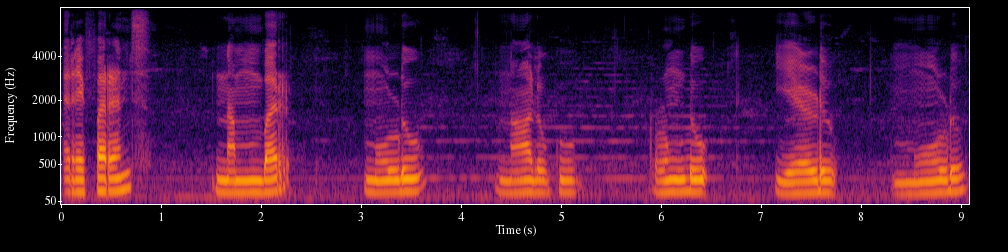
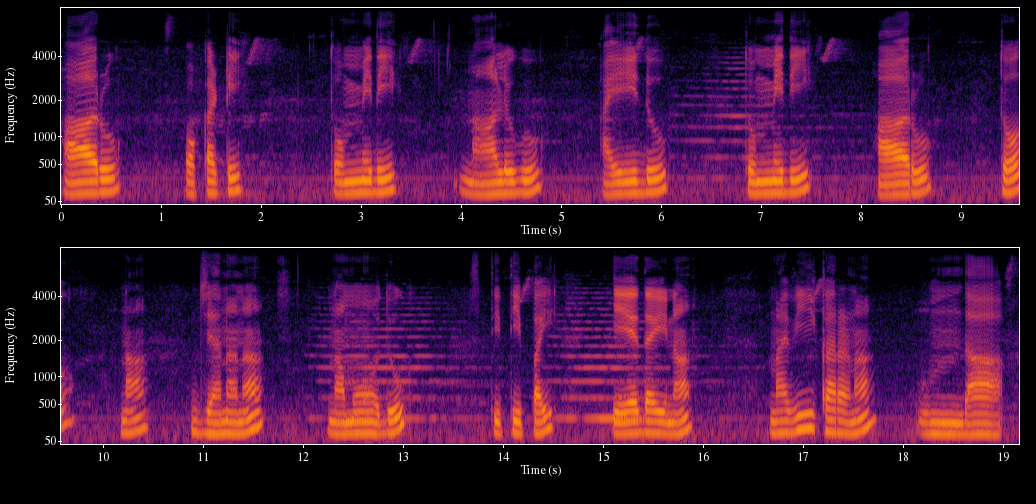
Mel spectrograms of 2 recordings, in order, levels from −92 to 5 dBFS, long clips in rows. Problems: background sounds at intervals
